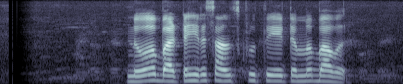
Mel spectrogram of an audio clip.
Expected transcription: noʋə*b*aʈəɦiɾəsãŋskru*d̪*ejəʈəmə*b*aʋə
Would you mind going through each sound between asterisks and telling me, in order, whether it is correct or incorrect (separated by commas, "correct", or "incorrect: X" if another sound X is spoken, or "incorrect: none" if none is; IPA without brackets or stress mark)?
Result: correct, incorrect: t̪, correct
